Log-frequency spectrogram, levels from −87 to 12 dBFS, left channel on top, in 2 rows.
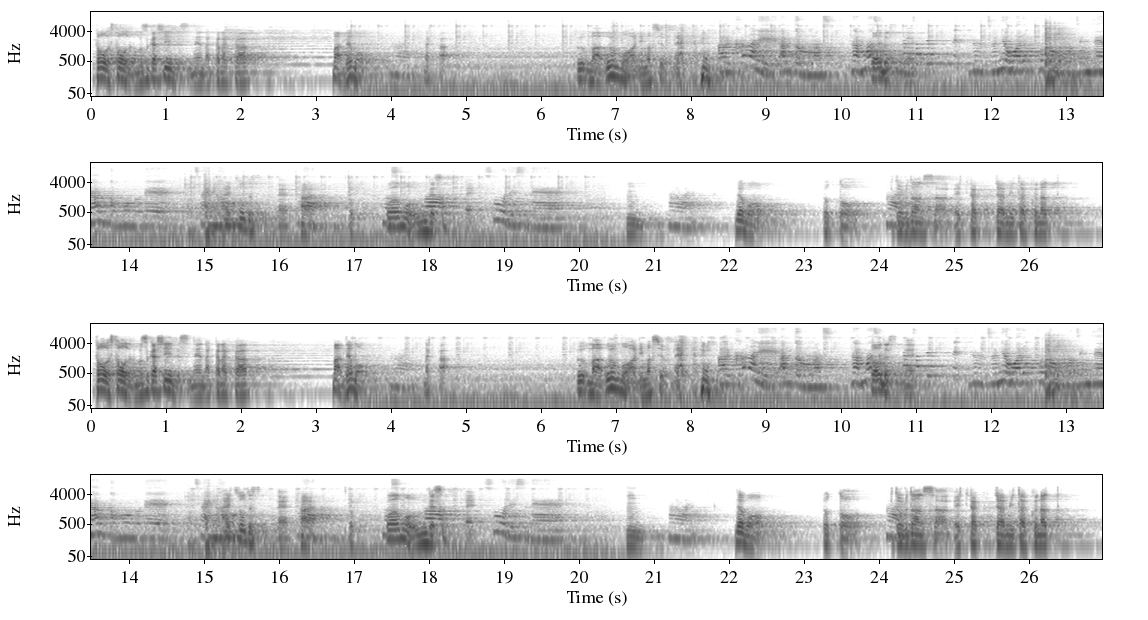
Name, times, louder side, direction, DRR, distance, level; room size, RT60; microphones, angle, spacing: voice 1, 0.0-2.1 3.2-3.7 4.4-4.8 6.5-8.3 10.4-11.0 15.2-15.7 16.0-16.5 17.4-18.2 18.5-18.6 20.6-20.9 22.1-22.5 23.3-23.7 24.2-26.4, right 3 dB, 70° right, 11 dB, 0.8 m, -26 dB
sound 1, 1.8-5.1, left 1 dB, 75° left, 5.3 m, -53 dB
sound 2, 3.4-20.4, equal, 50° left, 6.6 m, -39 dB
voice 2, 4.0-4.3 8.4-9.8 10.1-14.5 14.9-15.5 16.2-16.7 17.4-17.5 17.9-18.2 18.8-19.8 21.2-21.6 24.1-24.4 25.6-25.8, equal, 10° right, 1 dB, 2.7 m, -30 dB
30.0 x 21.0 x 7.1 m, 1.5 s
head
